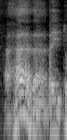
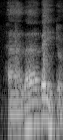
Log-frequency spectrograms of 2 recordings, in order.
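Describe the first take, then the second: First: هذا بيت asked as a question, rising; teacher modelling هذا بيت as a question; questioning tune. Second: Said in the usual way. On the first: Shown as a demonstration. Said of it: "Et une particule interrogative". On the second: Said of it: "نعم".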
